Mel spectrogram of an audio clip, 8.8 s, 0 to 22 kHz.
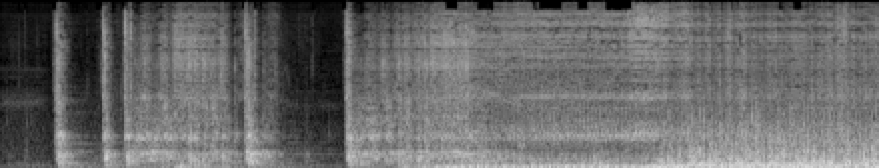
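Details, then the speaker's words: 1972 Ford XY Falcon 4x4 ute, very rusty, fuel tipped into the carburetor: a few short cranking bursts, then a long steady crank that never fires. Suspected not enough fuel; unconfirmed. "we're getting fuel not quite yet this is on Oh well sounds like not enough fuel not hearing bubbles"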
